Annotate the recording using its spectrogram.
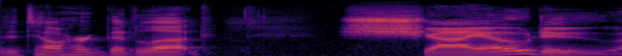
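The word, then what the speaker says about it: Shyodu: tell her good luck shiodu i think is how you pronounce it s-h-y-o-d-u instrument company and uh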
